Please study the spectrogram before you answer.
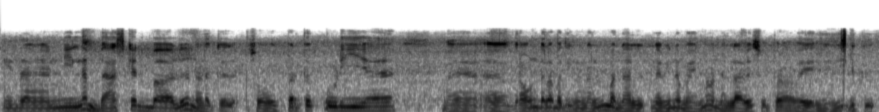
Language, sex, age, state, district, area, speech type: Tamil, male, 30-45, Tamil Nadu, Tiruvarur, rural, spontaneous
